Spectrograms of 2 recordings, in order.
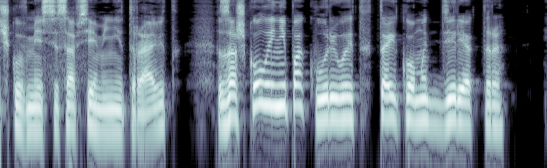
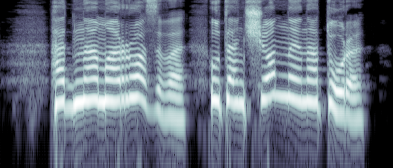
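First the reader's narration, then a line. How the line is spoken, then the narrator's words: Ardent exclamation, teacher. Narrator (Russian): пылко воскликнула учительница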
